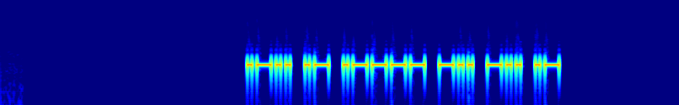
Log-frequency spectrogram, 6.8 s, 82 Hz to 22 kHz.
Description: Morse code, heard as a keyed tone, about 25 wpm, 700 Hz. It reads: LA1DDA
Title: DXCC-100 Call Signs - 6 Characters - 25wpm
